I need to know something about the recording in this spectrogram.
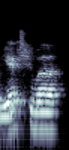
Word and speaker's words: Yeshua: Jesus or Yeshua, pronounced with a Yah.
